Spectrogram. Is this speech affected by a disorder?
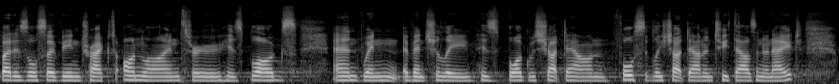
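No.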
